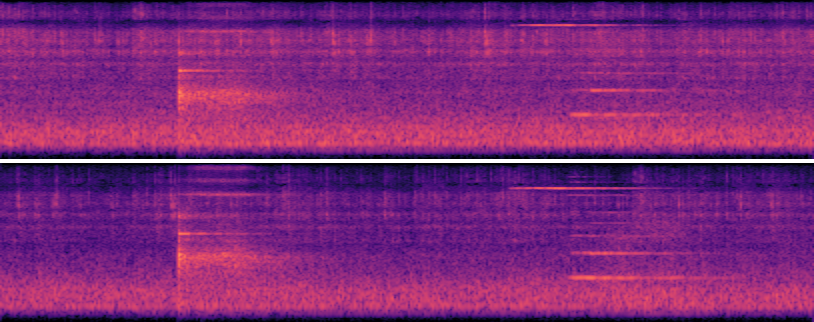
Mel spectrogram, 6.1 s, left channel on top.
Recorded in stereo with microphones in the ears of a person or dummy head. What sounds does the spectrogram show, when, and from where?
1.3 s dishes clattering: 20° right (ahead or behind), 1.3 m
3.7 s a squeak: 45° right (ahead or behind), 4 m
